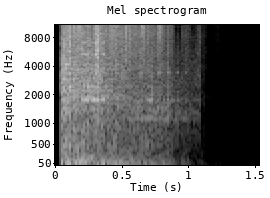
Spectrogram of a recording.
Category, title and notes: Sound effects > Other
Sound Design Elements Impact SFX PS 087
transient, cinematic, heavy, design, sharp, hit, collision, smash, thudbang, force, hard, shockwave, effects, blunt, impact, power, game, sound, crash, explosion, audio, rumble, sfx, percussive, strike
